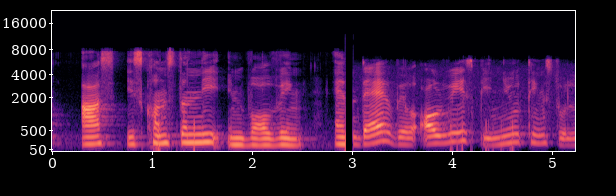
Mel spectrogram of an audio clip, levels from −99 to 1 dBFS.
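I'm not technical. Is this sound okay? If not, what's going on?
No. Two problems can be heard.

DAB burbling appears from 1.01 to 1.42 s and again, longer and heavier, from 3.98 to 4.61 s. A weak digital radio signal let corrupted data through, so parts of the sound jump in level and give a bubbling, chirping texture.

At 2.93 s there is a short gap of 80 ms. From then to the end the sound is duller, slightly quieter and carries a faint new background hiss, with nothing above 6 kHz. The likely cause is an input switched to a poorer device partway through the recording.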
